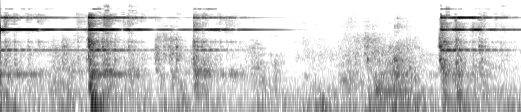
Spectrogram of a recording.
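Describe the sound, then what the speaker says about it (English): A small alarm clock bell is struck by its little hammer in a few sharp, ringing hits with bright lingering tones and short pauses between them, close and fairly loud. "that's the little hammer that makes the sound"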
